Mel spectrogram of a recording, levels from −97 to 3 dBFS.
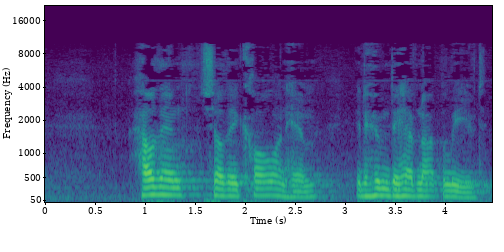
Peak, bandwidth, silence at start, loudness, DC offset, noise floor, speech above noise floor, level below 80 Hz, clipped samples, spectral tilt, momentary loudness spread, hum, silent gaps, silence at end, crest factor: -8 dBFS; 10.5 kHz; 0.9 s; -28 LUFS; under 0.1%; -57 dBFS; 30 dB; -54 dBFS; under 0.1%; -7.5 dB/octave; 12 LU; none; none; 0 s; 20 dB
